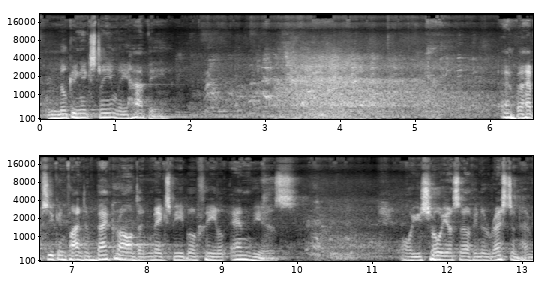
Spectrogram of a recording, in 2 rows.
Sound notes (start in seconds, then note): 2.6 audience laughs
